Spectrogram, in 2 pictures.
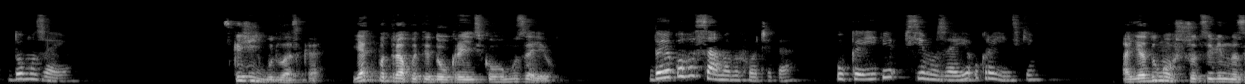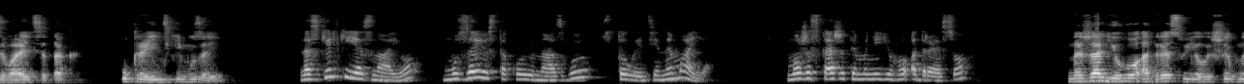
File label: Dialogue, Ukrainian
